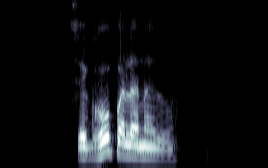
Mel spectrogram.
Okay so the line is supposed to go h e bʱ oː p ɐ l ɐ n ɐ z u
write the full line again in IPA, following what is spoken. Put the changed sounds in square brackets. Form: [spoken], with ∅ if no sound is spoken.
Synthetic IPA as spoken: [s] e [ɡʱ] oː p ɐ l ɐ n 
